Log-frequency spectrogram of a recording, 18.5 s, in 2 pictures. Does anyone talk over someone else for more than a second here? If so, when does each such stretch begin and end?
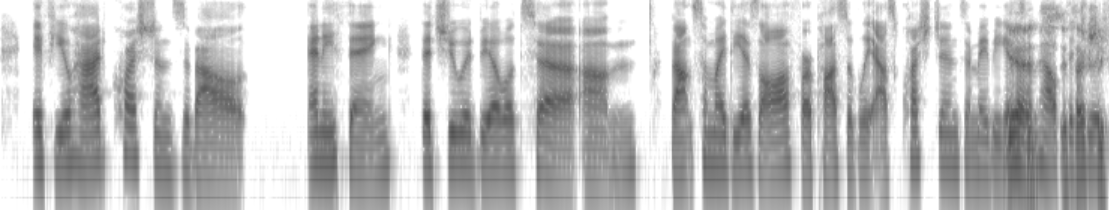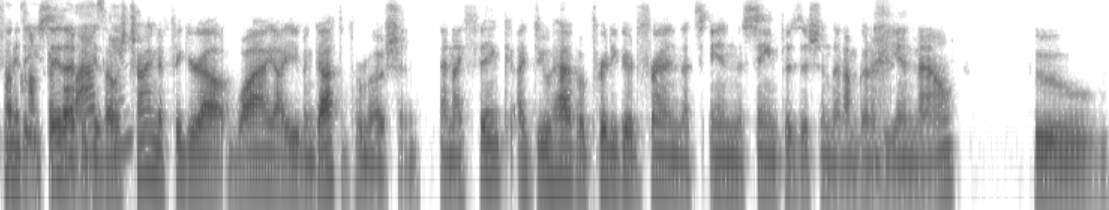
8.4-10.3

